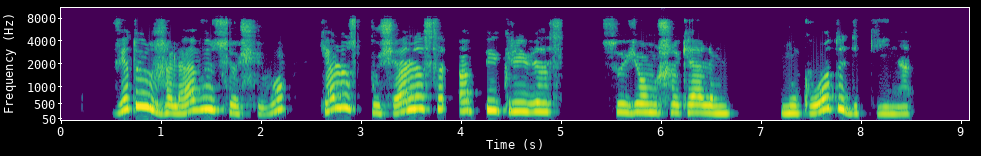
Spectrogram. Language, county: Lithuanian, Vilnius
